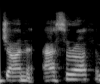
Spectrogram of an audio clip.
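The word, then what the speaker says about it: John Assaraf: I actually wish that something you had said in one of your interviews, in one of your podcasts with that gentleman, John Assaroff, am I pronouncing it right? – Yeah.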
